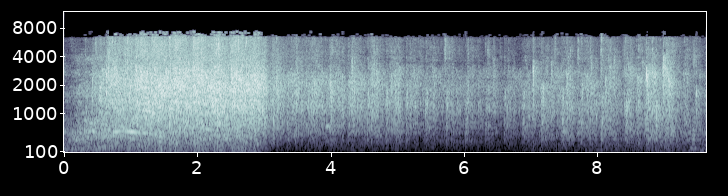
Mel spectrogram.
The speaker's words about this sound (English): Your clapping sounded more like the sea than my imitation.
